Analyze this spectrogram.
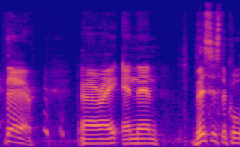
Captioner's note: laughing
